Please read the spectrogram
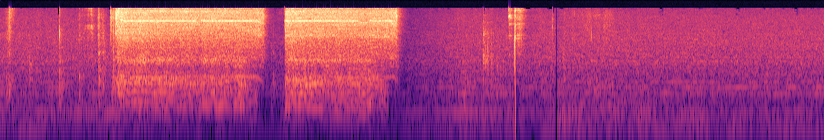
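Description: Cordless drill boring dowel holes into the edge of a plywood panel through a dowel jig: two runs of about a second and a half and a second, with a brief stop between, starting about a second in. Light clicks of tools being handled come before and after.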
